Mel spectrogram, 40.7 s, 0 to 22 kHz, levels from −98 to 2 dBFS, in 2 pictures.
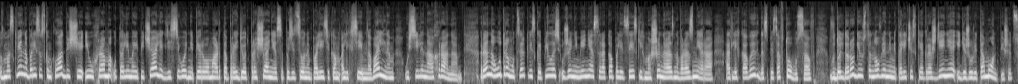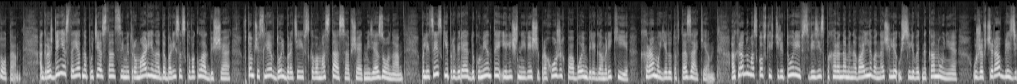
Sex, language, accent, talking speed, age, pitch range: female, Russian, native, 145 wpm, 20-39, 230-275 Hz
